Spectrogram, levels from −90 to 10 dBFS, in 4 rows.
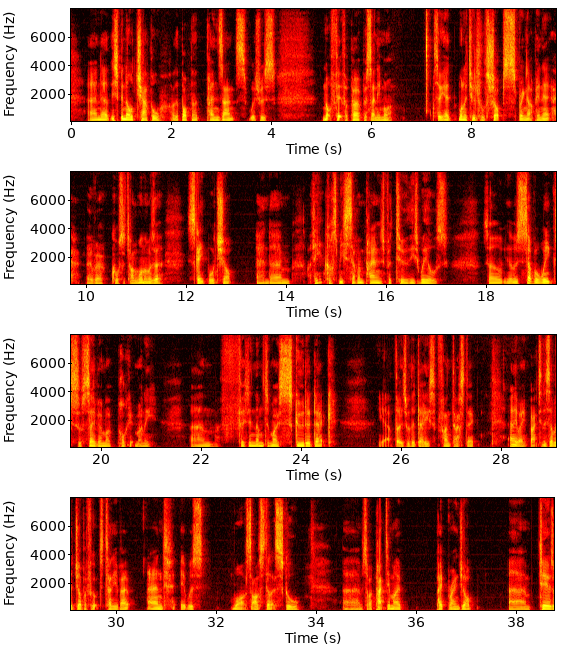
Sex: male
